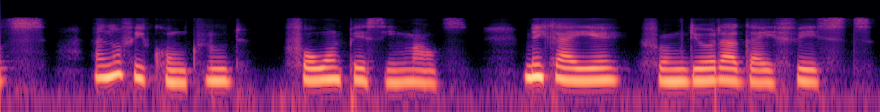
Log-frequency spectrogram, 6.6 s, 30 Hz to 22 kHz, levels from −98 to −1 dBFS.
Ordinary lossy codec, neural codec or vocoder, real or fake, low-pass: none; codec, 16 kHz, about 1 kbps, DyCAST, with the encoder's durations; fake; 7.2 kHz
